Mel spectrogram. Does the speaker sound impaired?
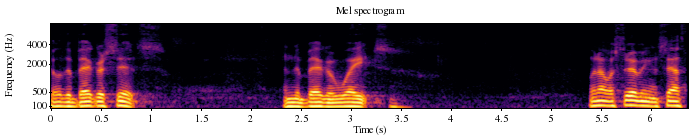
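Yes: Parkinson's disease; impaired balance.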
